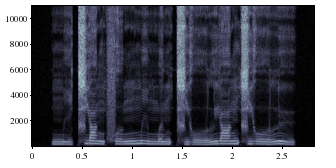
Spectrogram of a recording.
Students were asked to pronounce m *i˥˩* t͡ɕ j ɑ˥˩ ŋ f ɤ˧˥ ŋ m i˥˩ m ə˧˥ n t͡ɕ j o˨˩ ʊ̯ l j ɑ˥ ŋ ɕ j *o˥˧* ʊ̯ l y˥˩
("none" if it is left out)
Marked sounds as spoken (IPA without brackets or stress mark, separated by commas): i˨˩, o˥˧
